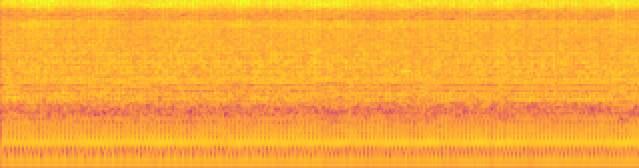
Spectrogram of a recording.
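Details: Started on choke: the small single runs on its own gas tank at a steady, even beat of about four firing pulses a second, with no stumbling or dropouts.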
